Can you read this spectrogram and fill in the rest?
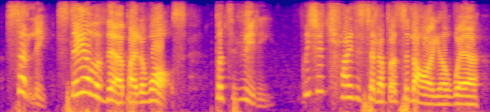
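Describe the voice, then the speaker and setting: A woman's voice: fairly high pitch, sing-song, fairly quick, a bit bright, no echo, pitched above the performer's own voice. A woman voicing a refined, fussy female unicorn with a posh, theatrical manner. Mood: panicked. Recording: dull lo-fi recording.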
